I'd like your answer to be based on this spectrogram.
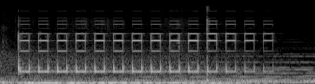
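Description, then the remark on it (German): A doorbell rings at a door that stays shut, with no one answering: a rapid, steady train of about a dozen bright electronic pulses over a low rumble, then it cuts off shortly before the end. No one speaks. “Du läutest, aber die Tür bleibt zu.”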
